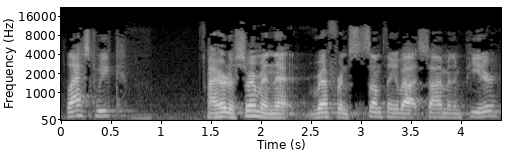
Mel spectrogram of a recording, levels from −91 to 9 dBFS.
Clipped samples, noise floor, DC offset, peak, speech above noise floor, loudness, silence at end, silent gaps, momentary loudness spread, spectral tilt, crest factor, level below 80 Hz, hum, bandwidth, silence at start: under 0.1%; -51 dBFS; under 0.1%; 0 dBFS; 34 dB; -17 LUFS; 0 s; none; 10 LU; -4 dB/octave; 18 dB; -56 dBFS; none; 13 kHz; 0.05 s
